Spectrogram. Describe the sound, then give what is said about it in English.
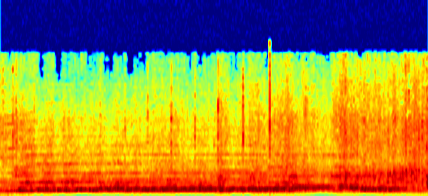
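A large live crowd in New York applauds and cheers loudly and continuously, a dense wash of clapping with whoops and shouts mixed in, holding steady for several seconds without letting up. “Oh, yeah, by the way, for those of you who are not in the room, we're live in the Big Apple, New York. Make some noise.”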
